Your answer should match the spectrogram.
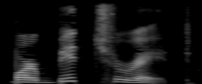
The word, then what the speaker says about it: barbiturate: barbiturate acid okay so don't forget this word contains four syllables and it says bar bit you rate barbiturate now the second word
